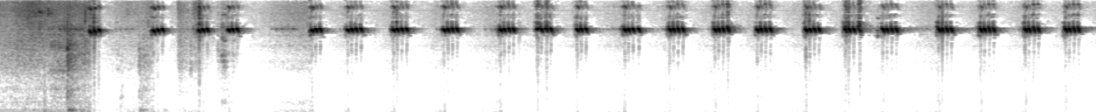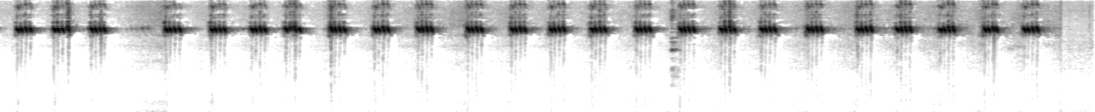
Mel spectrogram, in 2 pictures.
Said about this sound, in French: Alors, est-ce que vous avez trouvé ? Évidemment, il s'agit du grillon qu'on peut entendre de jour comme de nuit en ce moment par ses fortes chaleurs.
